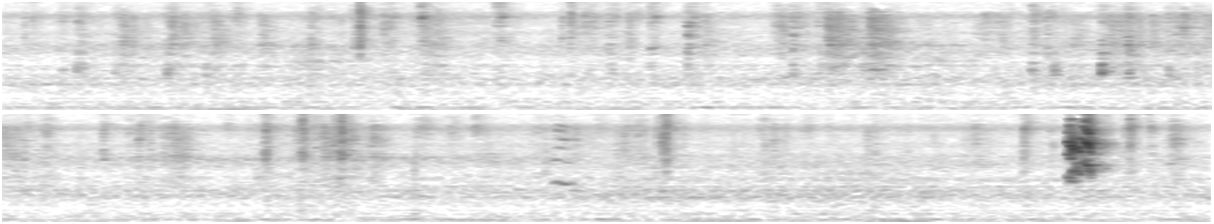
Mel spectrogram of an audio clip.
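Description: Budgerigar husking seed at a cage feeder: faint, scattered small clicks. Near the end comes one short, much louder budgie chirp.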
